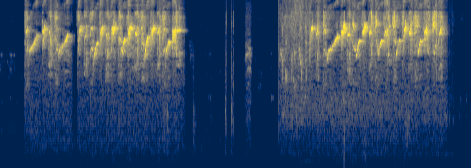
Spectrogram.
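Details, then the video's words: Ashy tailorbird master song used as a lure to bring a bird into breeding condition: rapid high, bright chirping phrases with quick rising notes, two long bursts separated by a short pause with a few faint clicks. "PANCINGAN SOGON‼️BIAR CEPAT BIRAHI‼️AMPUH MASTERAN"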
